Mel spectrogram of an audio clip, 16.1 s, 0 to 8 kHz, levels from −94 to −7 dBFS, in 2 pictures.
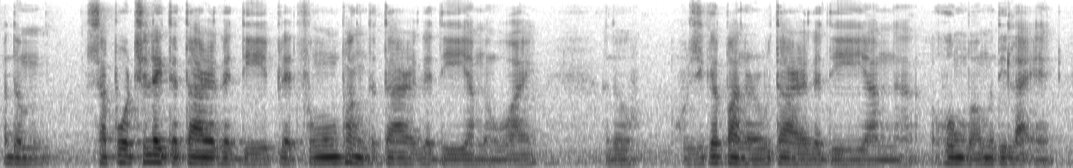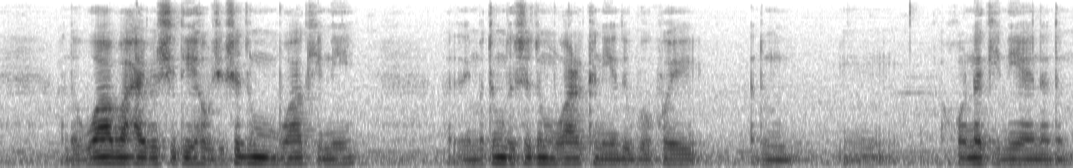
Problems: background sounds at intervals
